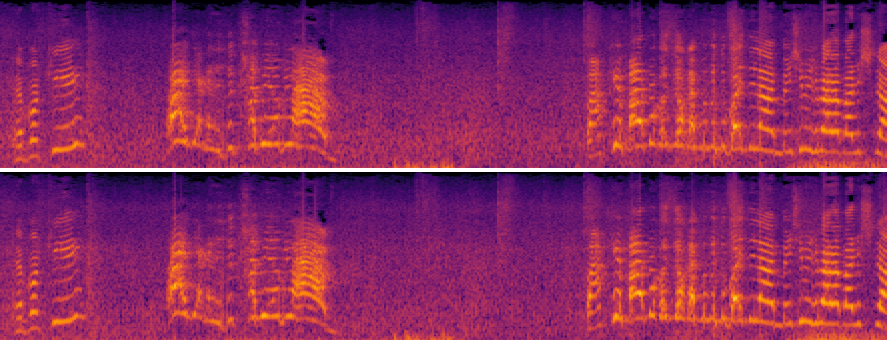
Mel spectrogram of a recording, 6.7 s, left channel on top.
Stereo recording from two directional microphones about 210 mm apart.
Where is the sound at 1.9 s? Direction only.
Centre (ahead or behind).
